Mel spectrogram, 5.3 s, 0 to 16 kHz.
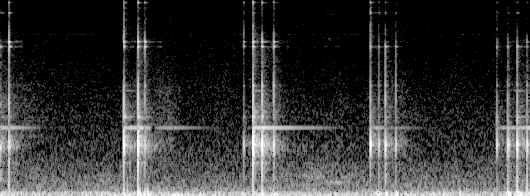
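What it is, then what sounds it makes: Glass brandy snifter. Fingernails tap the bowl of an empty, hollow, medium-size clear stemmed glass brandy snifter in five short, uneven bursts of quick clicks. Each tap gives a brief glassy ping with a tone near 1 kHz and bright overtones, dying away almost at once over a faint, quiet background.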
